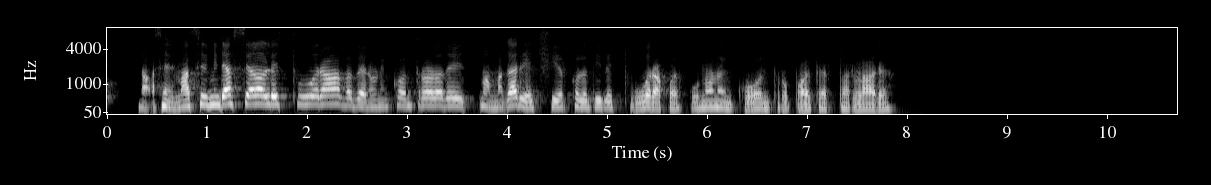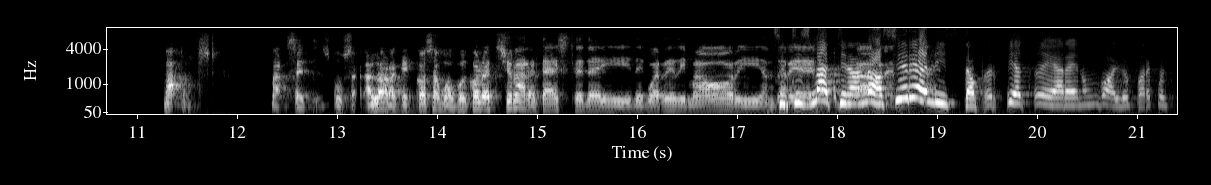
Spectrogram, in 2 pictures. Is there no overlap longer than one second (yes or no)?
no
